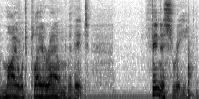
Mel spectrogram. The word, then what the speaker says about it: FNIRSI: play around with it finy I think is how that's pronounced on there f n i r s i finy I think but anyway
